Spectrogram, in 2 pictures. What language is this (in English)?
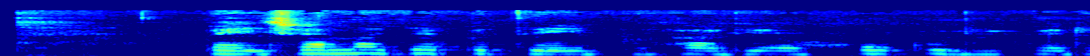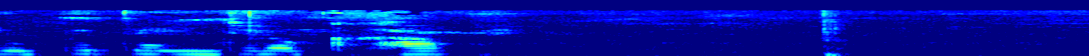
Guarani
